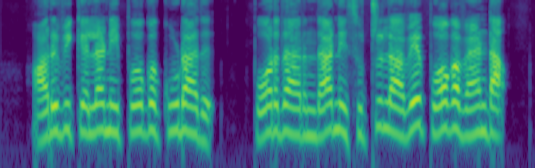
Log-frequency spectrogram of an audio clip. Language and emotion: Tamil, angry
